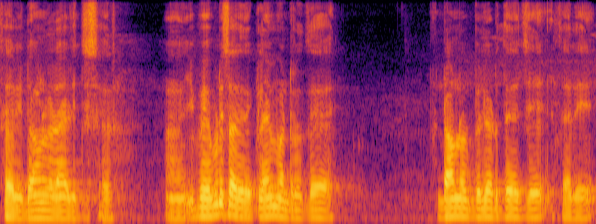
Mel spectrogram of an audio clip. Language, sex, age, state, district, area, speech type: Tamil, male, 60+, Tamil Nadu, Sivaganga, urban, spontaneous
